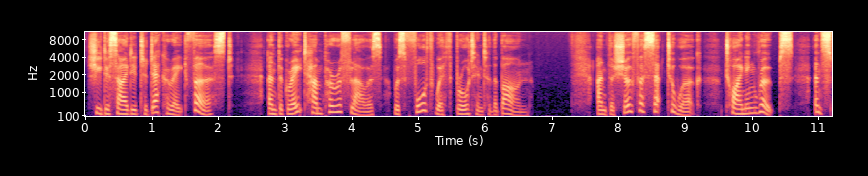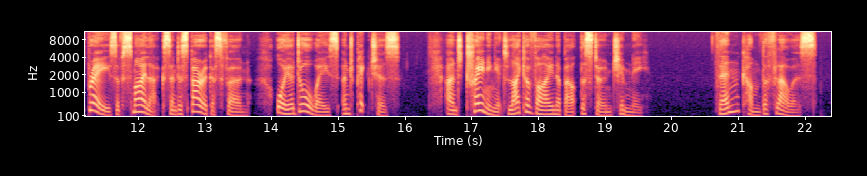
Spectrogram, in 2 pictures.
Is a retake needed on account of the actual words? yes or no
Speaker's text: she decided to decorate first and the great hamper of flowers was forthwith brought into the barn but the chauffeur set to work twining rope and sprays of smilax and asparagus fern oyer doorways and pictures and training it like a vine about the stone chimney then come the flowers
yes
